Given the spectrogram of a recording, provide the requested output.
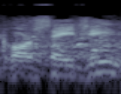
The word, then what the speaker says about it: corsage: No, not corsage. – Corsage. – That's corsage. Spelled A-G-E is pronounced like odge, as in corsage or garage.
